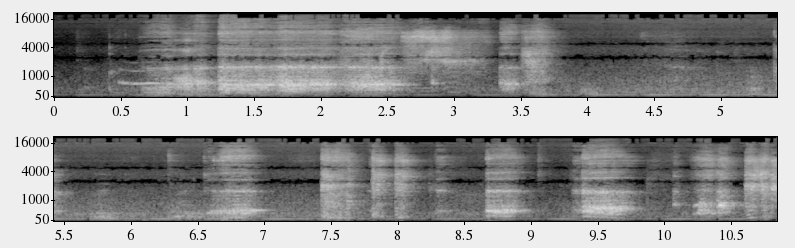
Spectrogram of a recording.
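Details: Adult man, the father, burping while a baby laughs: a long, loud, drawn-out burp, then shorter voiced bursts and quiet room sound; burping.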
